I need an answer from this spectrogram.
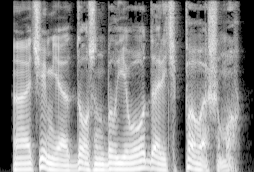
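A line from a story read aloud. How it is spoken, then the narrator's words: Rude retort. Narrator (Russian): грубо ответил я вопросом на вопрос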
